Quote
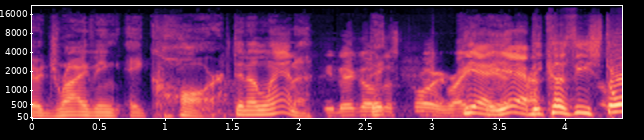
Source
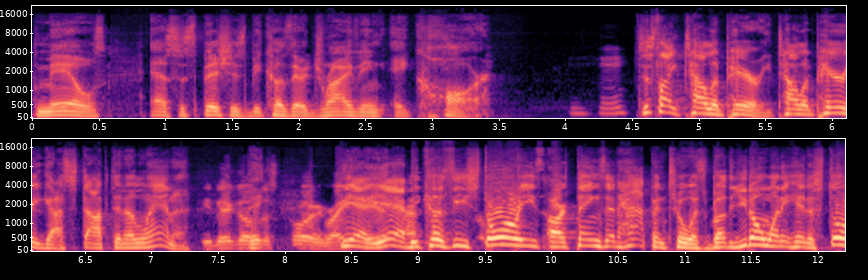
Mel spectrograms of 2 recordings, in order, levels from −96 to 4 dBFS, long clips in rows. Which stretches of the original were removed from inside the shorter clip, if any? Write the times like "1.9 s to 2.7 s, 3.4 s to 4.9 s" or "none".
3.5 s to 6.7 s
